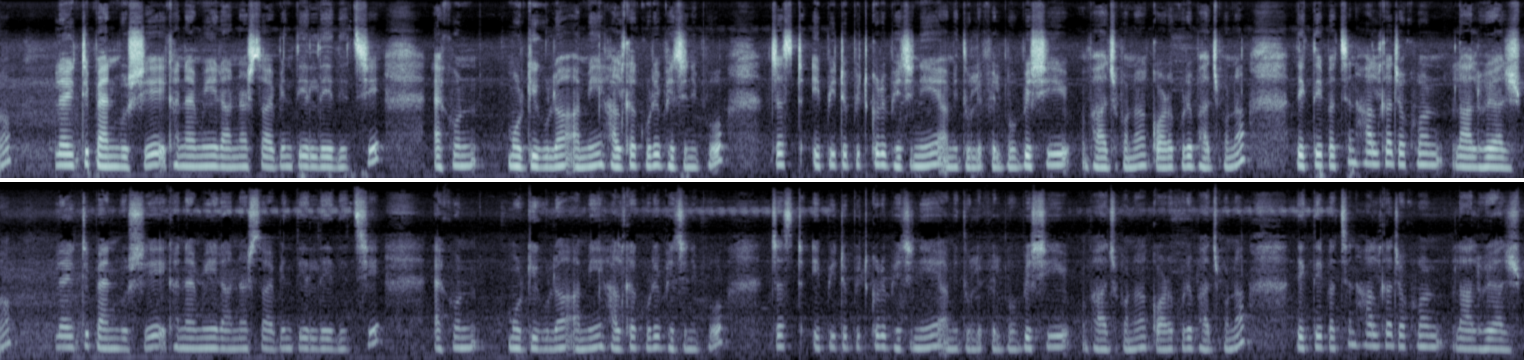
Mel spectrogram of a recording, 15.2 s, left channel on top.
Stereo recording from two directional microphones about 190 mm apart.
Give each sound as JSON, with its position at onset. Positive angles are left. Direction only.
{"t": 0.6, "sound": "speech", "side_deg": 40}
